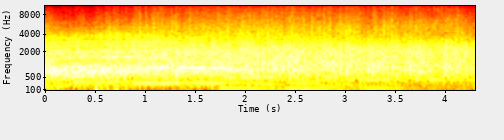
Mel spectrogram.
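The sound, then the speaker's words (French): Church audience applauding in acclaim: steady, loud clapping that runs throughout, with low sustained musical tones underneath. “Si tu as compris, donne un bon Amen. Acclame Jésus.”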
